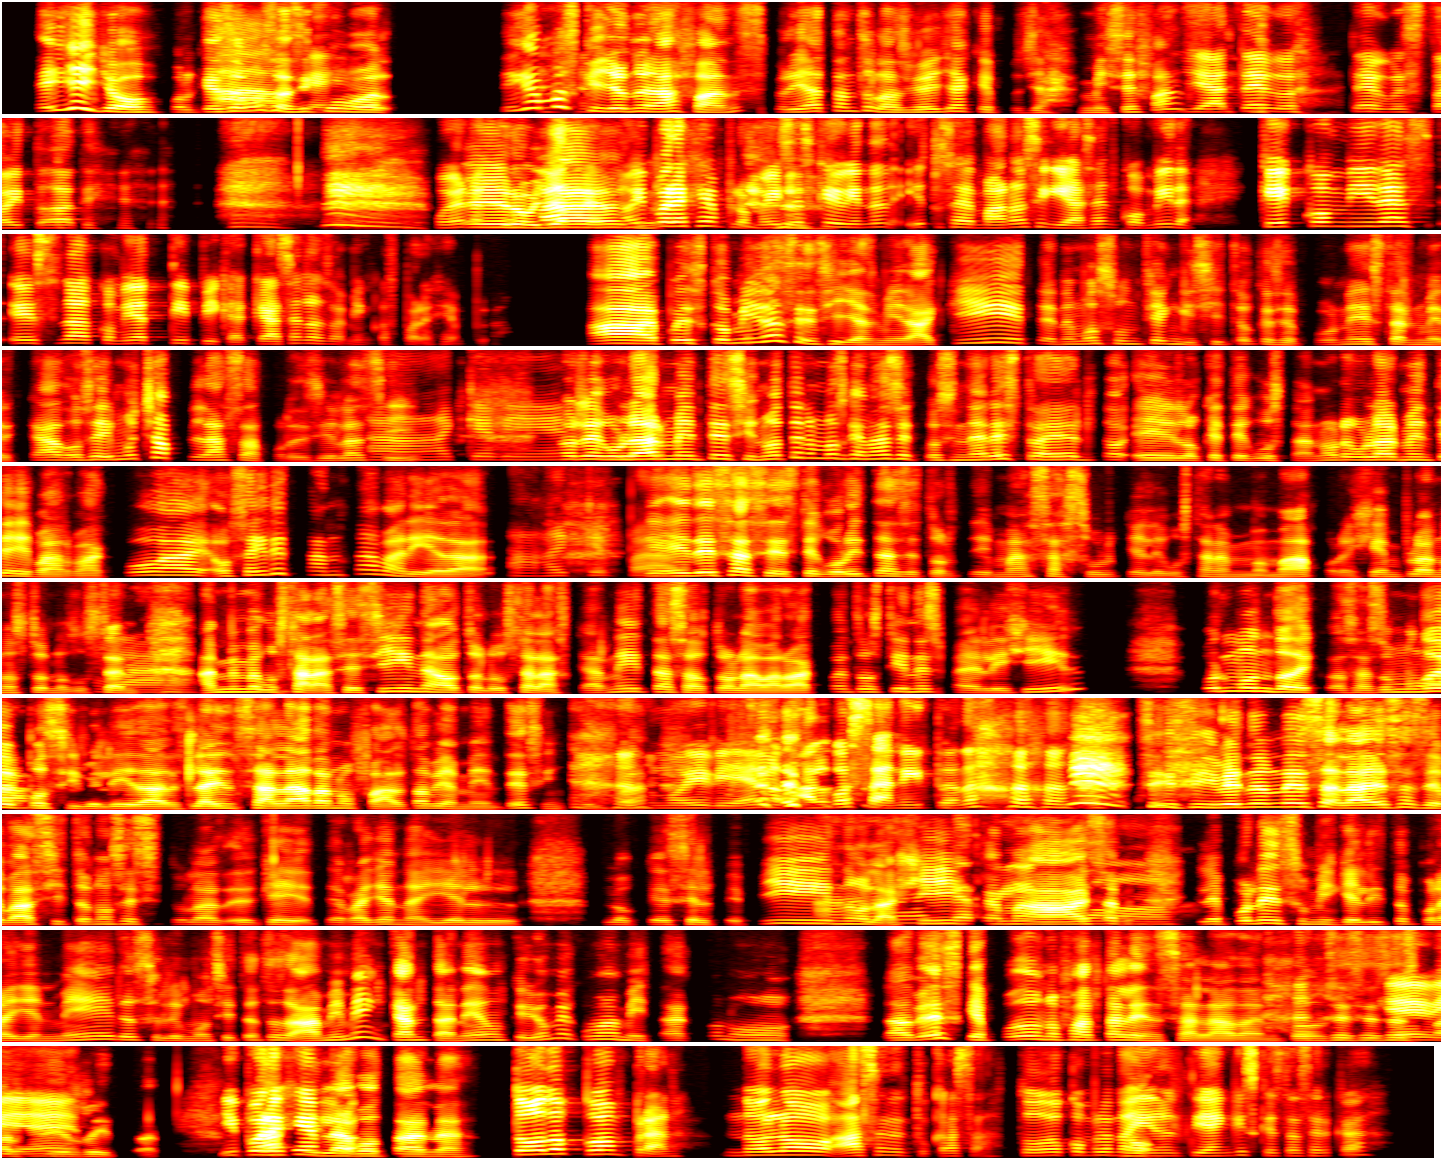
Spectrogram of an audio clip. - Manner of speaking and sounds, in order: laugh; chuckle; chuckle; surprised: "Guau"; chuckle; laugh; chuckle
- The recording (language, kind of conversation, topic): Spanish, podcast, ¿Cómo se vive un domingo típico en tu familia?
